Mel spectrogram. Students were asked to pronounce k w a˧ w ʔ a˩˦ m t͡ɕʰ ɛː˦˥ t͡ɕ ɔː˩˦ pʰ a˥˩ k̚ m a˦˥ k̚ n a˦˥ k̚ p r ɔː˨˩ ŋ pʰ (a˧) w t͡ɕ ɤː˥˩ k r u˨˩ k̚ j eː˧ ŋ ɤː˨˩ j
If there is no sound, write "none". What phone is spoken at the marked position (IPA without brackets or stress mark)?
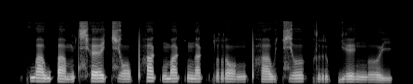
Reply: a˧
